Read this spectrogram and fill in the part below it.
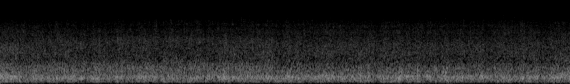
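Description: A springtime river cascade pours steadily, giving a continuous full rushing wash of flowing water at moderate volume with no voices.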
